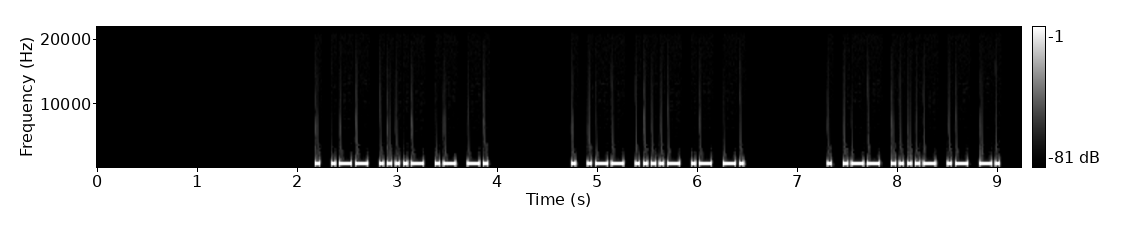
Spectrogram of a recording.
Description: Morse code, heard as a keyed tone, about 30 wpm, 700 Hz. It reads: EW4AN EW4AN EW4AN
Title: DXCC-100 Call Signs - 5 Characters - Repeated 3x - 30wpm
